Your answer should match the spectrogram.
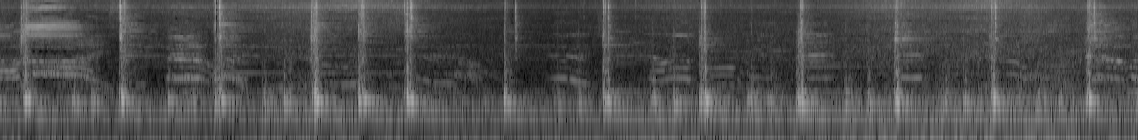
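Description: Long-handled single-headed ritual hand drums of a Taoist little Dharma troupe, beaten together in a steady beat of about two to three strokes a second, under chanting voices of a temple rite.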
